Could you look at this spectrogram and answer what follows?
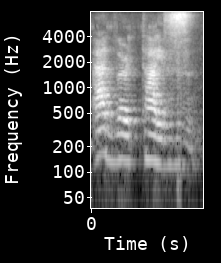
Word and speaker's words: advertise: Mientras que la S simple, generalmente, aunque no siempre, se pronuncia z, como un zumbido, z, como advertise, ¿verdad? No es z, es z. Advertise.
